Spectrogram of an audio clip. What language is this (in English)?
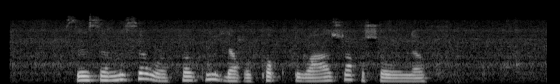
Kabardian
